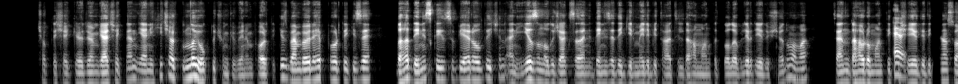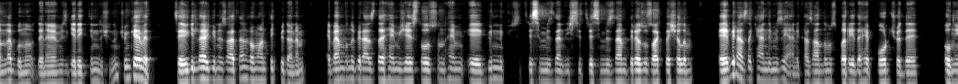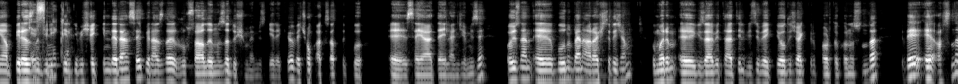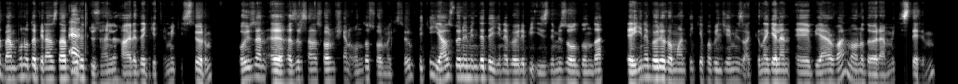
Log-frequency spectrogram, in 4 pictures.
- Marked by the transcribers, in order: tapping; other background noise
- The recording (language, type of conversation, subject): Turkish, advice, Seyahatimi planlarken nereden başlamalı ve nelere dikkat etmeliyim?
